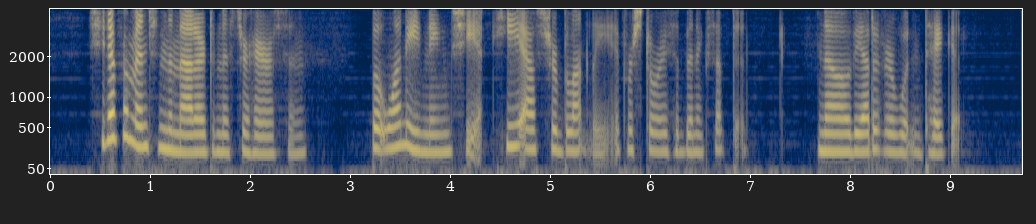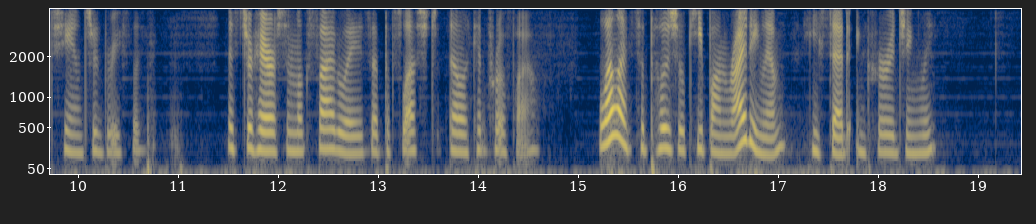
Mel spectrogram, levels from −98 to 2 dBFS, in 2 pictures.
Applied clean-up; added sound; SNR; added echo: neural separator model SepFormer WHAMR!.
